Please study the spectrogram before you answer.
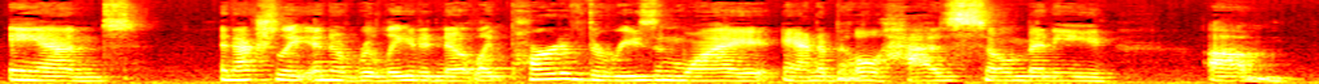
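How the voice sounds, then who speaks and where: A woman's voice: lowish voice, steady tone, moderate pace. A woman talking candidly as an interview guest, earnest and emphatic in how she explains things. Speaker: podcast creator, interview guest. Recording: roomy, echoey sound.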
